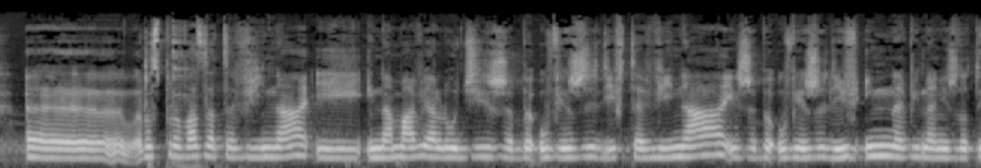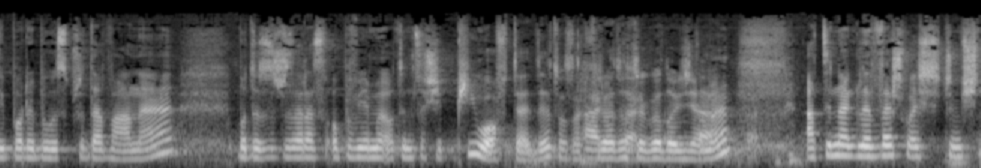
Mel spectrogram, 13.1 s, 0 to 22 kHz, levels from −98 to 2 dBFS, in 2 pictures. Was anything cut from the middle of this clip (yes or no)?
no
